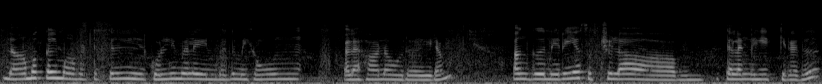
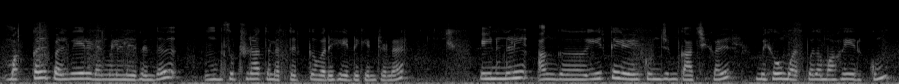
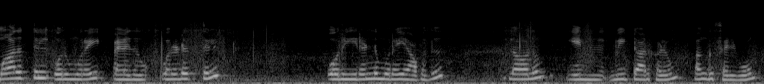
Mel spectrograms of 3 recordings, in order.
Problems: constant background noise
